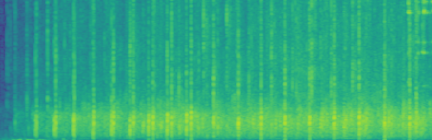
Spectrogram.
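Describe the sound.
Applause from an audience welcoming a speaker at an event at the Constitution Center, a dense steady patter of many hands that swells quickly from the start and holds loud throughout.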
